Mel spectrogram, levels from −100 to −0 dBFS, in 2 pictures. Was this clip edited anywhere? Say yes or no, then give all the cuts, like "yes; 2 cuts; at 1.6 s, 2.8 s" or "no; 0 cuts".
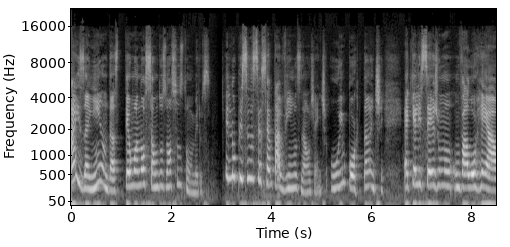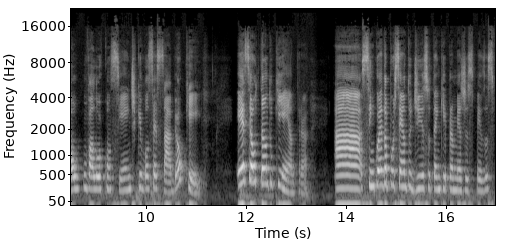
no; 0 cuts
